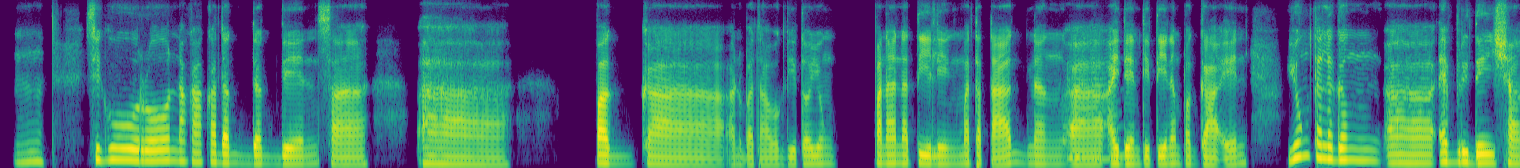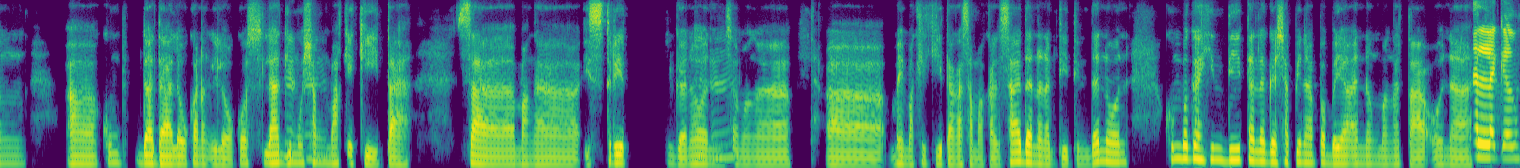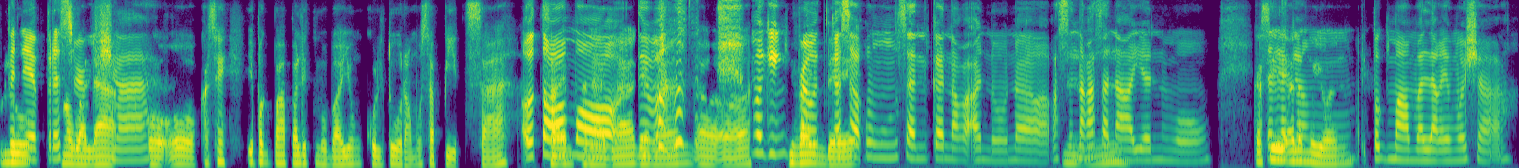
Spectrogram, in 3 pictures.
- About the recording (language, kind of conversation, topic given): Filipino, podcast, Paano nakaaapekto ang pagkain sa pagkakakilanlan mo?
- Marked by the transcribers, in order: laughing while speaking: "di ba?"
